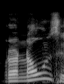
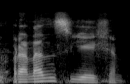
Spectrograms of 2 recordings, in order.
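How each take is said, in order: First: ప్రొనౌన్స్ with "noun" in the middle; wrong "noun" vowel. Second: ప్రొనౌన్సియేషన్ with "nun", not "noun"; corrected "nun" vowel. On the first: Teacher echoing a student's word to correct it, stressed "noun". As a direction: say ప్రొనౌన్స్ as pro-NOUNS, pitched up. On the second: Teacher giving students the corrected word, careful "nun" pronunciation. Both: Shown as a demonstration. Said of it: "ప్రొనౌన్స్ కాదు".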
